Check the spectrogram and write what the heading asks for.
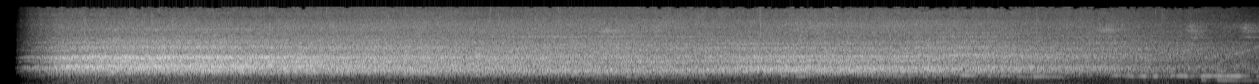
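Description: A loud, steady rushing noise, like the blow of a hair dryer, starting abruptly and easing a little toward the end.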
